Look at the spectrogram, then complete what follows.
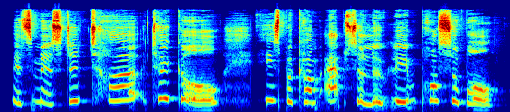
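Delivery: high, loud and fretful; upset Mister Happy. Acted. Mister Happy pours out his troubles, high and upset.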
